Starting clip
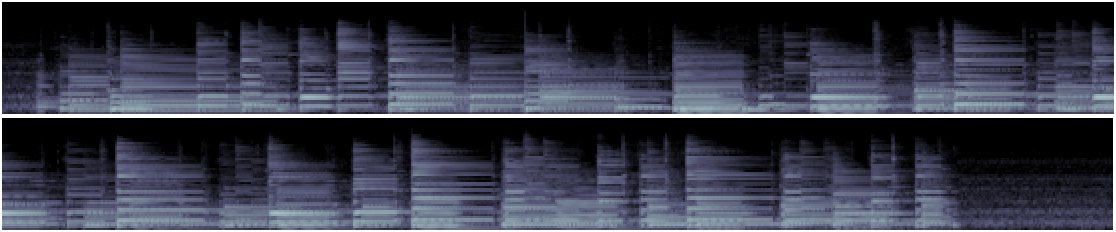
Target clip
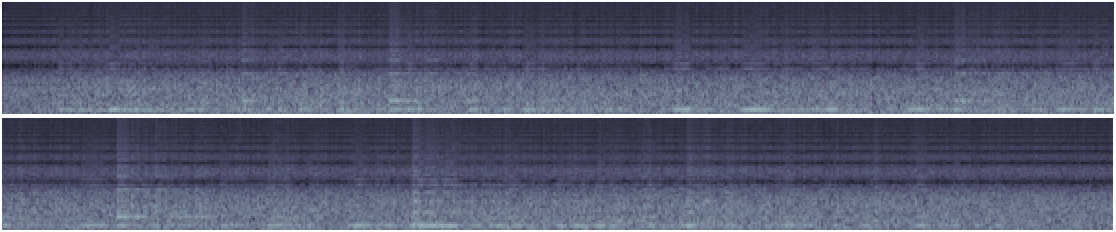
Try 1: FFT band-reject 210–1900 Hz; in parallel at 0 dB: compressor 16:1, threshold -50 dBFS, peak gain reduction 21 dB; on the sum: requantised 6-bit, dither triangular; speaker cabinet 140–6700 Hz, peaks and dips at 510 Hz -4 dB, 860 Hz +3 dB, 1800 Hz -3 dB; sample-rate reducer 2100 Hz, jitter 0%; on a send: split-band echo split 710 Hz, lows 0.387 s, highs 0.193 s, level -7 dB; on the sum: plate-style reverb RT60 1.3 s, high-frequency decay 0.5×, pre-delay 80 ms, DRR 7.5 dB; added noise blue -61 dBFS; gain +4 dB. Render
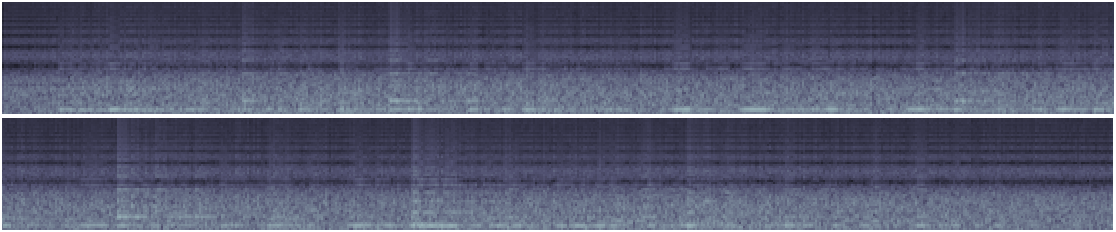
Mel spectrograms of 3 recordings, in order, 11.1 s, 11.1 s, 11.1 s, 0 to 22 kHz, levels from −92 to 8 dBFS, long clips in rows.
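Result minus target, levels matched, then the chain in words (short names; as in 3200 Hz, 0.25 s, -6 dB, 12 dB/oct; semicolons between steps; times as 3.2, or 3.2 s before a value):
compressor: peak gain reduction -6 dB
FFT band-reject 210–1900 Hz; in parallel at 0 dB: compressor 16:1, threshold -56.5 dBFS, peak gain reduction 27.5 dB; on the sum: requantised 6-bit, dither triangular; speaker cabinet 140–6700 Hz, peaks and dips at 510 Hz -4 dB, 860 Hz +3 dB, 1800 Hz -3 dB; sample-rate reducer 2100 Hz, jitter 0%; on a send: split-band echo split 710 Hz, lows 0.387 s, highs 0.193 s, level -7 dB; on the sum: plate-style reverb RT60 1.3 s, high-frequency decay 0.5×, pre-delay 80 ms, DRR 7.5 dB; added noise blue -61 dBFS; gain +4 dB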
